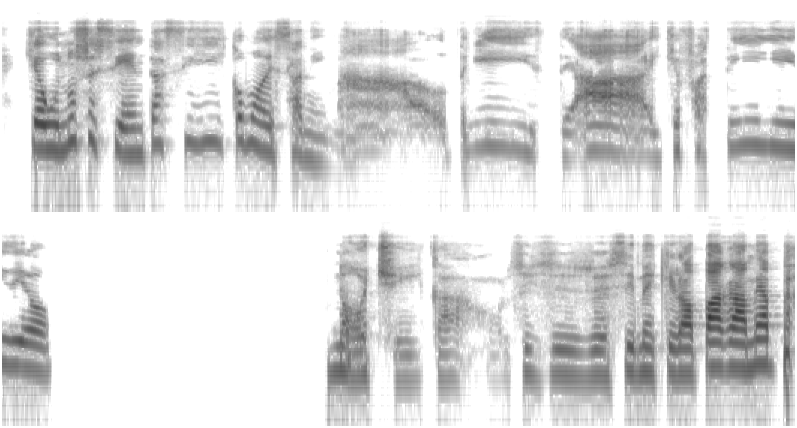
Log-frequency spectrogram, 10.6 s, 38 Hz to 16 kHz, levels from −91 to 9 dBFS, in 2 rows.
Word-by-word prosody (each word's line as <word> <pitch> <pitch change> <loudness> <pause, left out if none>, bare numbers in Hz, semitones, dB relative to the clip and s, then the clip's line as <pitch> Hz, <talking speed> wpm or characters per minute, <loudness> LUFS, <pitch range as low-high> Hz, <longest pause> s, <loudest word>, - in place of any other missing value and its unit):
que 245 -3 +3
uno 240 +5 0
se 310 0 0
sienta 225 +1 -4
así 280 0 -12
como 285 -3 -5
desanimado, 180 -8 -10
triste, 245 -6 -11
ay, 115 +9 -1
qué 235 - -14
fastidio. 245 -7 -7 1.8
No, 180 -3 -6
chica, 150 0 -4 0.3
si 175 - -14
si 165 0 -11
si 165 +1 -8
si 185 +1 -5
me 185 0 -3
quiero 180 0 +1
apagar, 210 +2 +10
me 230 - +4
apa 230 0 +3
215 Hz, 125 wpm, -28 LUFS, 175-255 Hz, 1.8 s, apagar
